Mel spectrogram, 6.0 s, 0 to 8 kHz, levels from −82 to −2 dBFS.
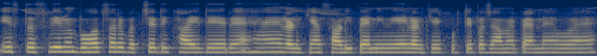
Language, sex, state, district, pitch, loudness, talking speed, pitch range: Hindi, female, Uttar Pradesh, Jalaun, 220 Hz, -26 LUFS, 210 wpm, 210-230 Hz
